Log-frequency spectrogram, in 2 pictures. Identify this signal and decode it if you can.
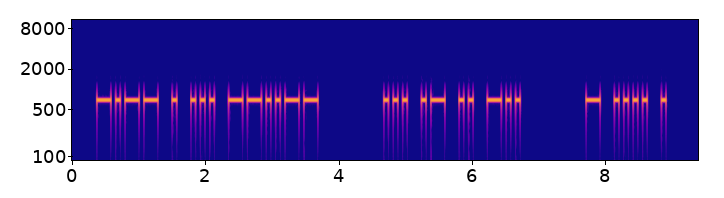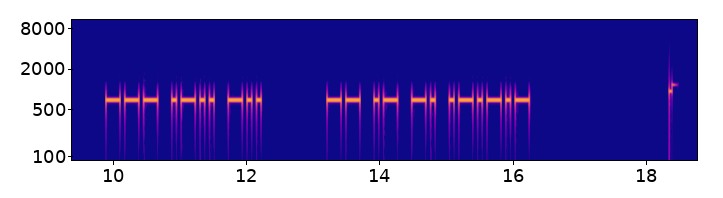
Morse code, heard as a keyed tone, about 17 wpm, 700 Hz. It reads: YES, SAID THE OLD MAN.
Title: 2x Word-Spacing - Sentences from Top 500 Words - 17wpm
